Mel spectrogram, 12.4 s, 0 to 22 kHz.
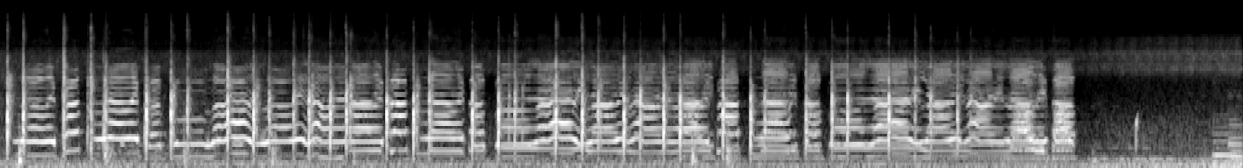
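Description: A female vocal quartet singing a 1950s-style pop song in close harmony, with steady rhythmic handclaps on the beat. The singing and clapping stop about eleven seconds in.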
